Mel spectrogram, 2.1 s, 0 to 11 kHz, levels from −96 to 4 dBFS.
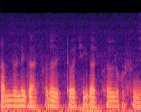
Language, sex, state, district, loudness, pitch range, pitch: Bengali, male, West Bengal, Malda, -17 LUFS, 105-120 Hz, 110 Hz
